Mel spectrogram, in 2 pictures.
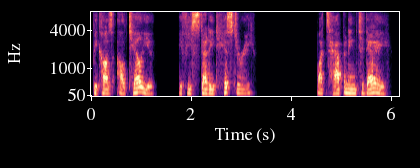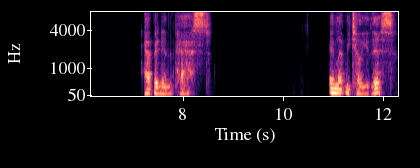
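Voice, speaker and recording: An older woman with a husky, slightly breathy voice talks to camera in an unhurried way. She keeps throwing pointed questions at her audience, with a dry sarcastic bite. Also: rumbling low, fairly even intonation. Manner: pointed rhetorical questions addressed to the viewer. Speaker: political vlogger. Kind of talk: direct-to-camera commentary.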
